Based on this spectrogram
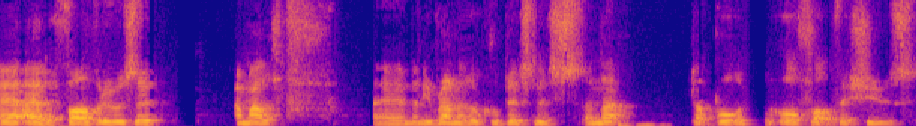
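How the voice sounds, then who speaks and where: A man speaks very fast in a Liverpool accent. His pitch sits at a medium level. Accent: Liverpool (Scouse) English. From North Wales, Merseyside-born family. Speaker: martial arts instructor and author. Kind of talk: interview.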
